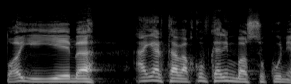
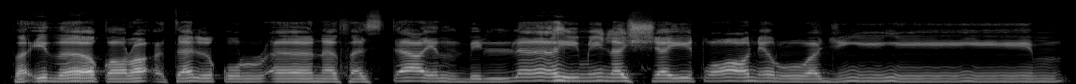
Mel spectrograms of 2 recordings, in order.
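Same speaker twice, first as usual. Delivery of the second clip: Quran recitation; much slower than usual. Acted. Teacher reciting verse ninety-eight in slow tajweed chant. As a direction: intone slowly and let الرجیم fade.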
